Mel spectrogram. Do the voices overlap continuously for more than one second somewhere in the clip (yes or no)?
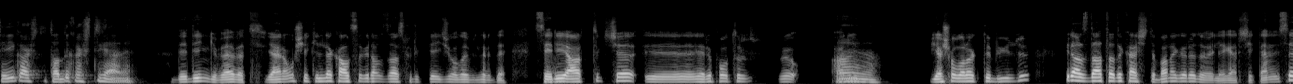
no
